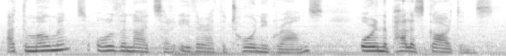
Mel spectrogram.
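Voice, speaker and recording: An actress playing a commanding, regal young duchess in a video game, speaking formally and with authority. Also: female voice, medium pitch, normal speed, darkish tone, close to an everyday voice. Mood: thoughtful, formal. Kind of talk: video game cutscene acting. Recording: music behind the voice.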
